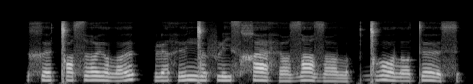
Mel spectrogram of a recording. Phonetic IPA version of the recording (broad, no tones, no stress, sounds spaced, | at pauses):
x œ ǀ ɔ sˤ j ø lˠ œ | ɭ ɐ h ø ŋ͡ǀ œ f ɭ i s χ a h œ zˤ a zˤ œ lˠ | ɡ͡ǀ ɔ l ɔ t œ s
